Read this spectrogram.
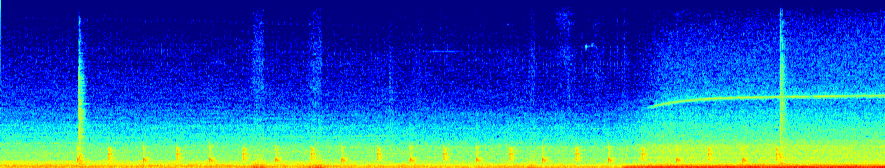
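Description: A turn signal ticks at a steady pace.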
